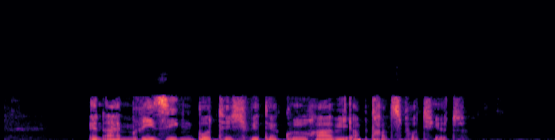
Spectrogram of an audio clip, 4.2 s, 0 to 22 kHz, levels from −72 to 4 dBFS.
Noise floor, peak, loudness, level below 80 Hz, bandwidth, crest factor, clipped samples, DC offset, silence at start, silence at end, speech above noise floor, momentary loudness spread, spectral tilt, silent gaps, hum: -63 dBFS; -6 dBFS; -27 LUFS; -42 dBFS; 10.5 kHz; 24 dB; under 0.1%; under 0.1%; 0.65 s; 0.7 s; 34 dB; 12 LU; -2.5 dB/octave; none; none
